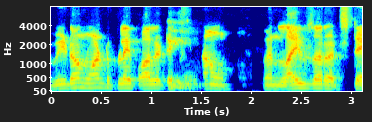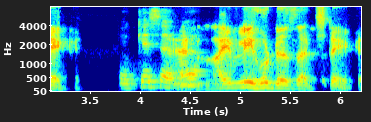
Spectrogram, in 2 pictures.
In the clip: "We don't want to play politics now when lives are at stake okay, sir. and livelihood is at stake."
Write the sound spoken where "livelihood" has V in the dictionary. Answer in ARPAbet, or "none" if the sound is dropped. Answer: V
